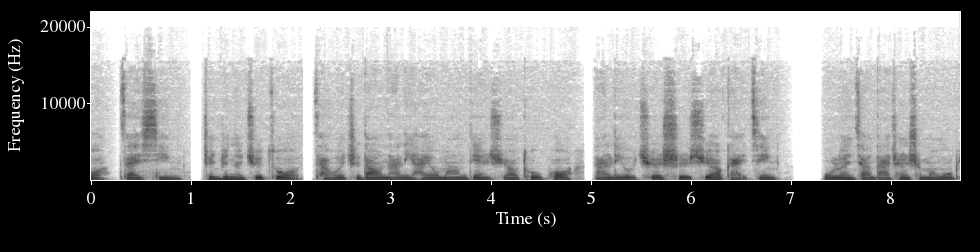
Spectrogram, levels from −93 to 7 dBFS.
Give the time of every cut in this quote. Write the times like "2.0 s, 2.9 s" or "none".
1.0 s, 2.1 s, 4.9 s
